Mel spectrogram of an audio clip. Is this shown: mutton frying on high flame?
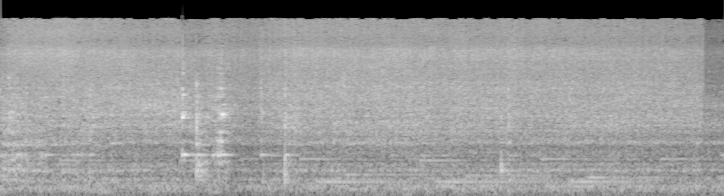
yes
